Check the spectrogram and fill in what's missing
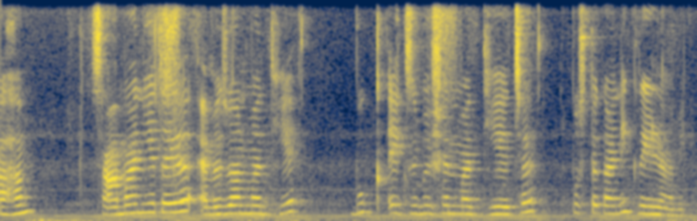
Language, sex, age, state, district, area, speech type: Sanskrit, female, 18-30, Andhra Pradesh, Chittoor, urban, spontaneous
